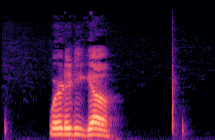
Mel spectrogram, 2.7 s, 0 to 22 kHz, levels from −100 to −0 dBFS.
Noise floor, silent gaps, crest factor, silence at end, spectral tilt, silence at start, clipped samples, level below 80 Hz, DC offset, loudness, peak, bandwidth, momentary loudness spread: -78 dBFS; none; 18 dB; 1.3 s; -8.5 dB/octave; 0.65 s; under 0.1%; -54 dBFS; under 0.1%; -17 LUFS; -2 dBFS; 5.8 kHz; 9 LU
